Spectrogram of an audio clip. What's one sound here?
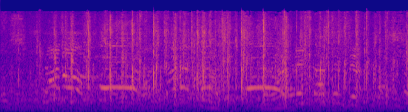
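A crowd of people talk and call out nearby.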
